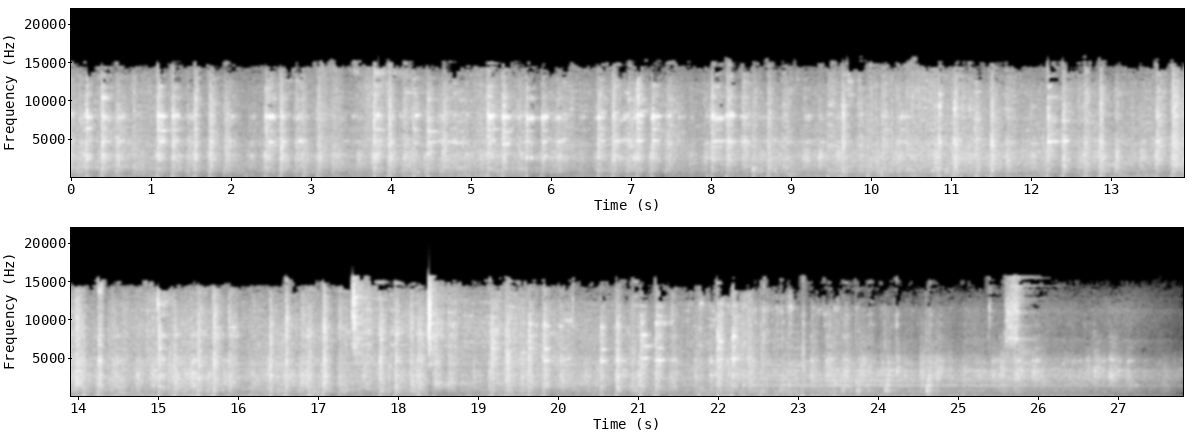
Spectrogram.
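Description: Train wheels clatter and click rhythmically over rail joints.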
